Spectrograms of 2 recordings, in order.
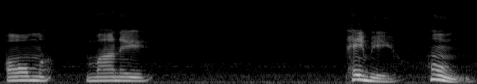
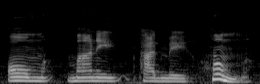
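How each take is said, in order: First: It is pronounced the Tibetan way. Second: It is pronounced the original Sanskrit way. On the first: This is the form that drifted over the years. "the Tibetans pronounce it" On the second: This is the original form. "the real Sanskrit is something like"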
